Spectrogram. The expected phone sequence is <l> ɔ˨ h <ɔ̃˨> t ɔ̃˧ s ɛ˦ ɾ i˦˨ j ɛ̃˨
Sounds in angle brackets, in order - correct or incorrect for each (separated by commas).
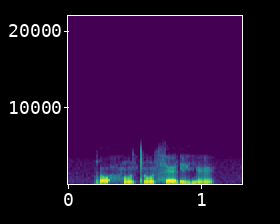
incorrect, correct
